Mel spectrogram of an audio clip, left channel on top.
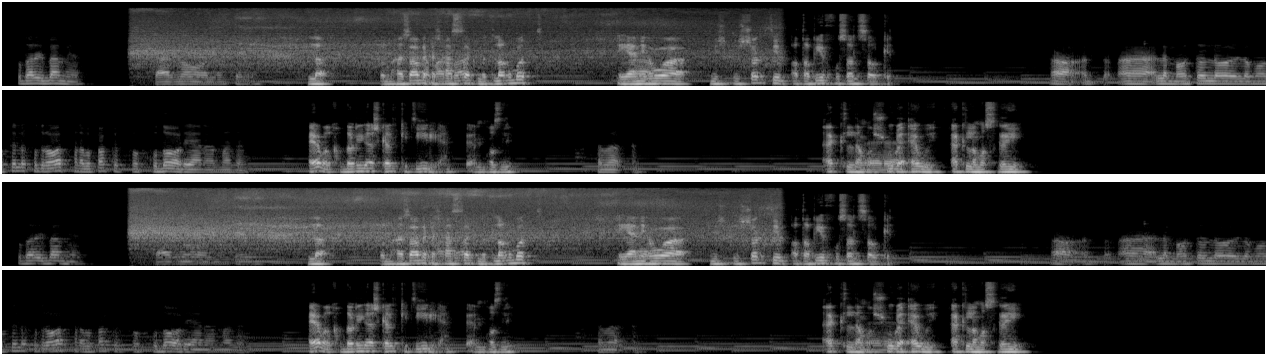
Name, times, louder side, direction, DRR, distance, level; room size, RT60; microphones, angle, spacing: voice 1, 0.2-0.8 1.5-2.6 4.2-4.7 6.3-6.5 10.5-15.1 18.6-19.0 21.2-21.7, left 6 dB, 65° left, 0.5 m, -34 dB
sound 1, 1.3-7.8, right 5 dB, 30° right, 0.8 m, -30 dB
sound 2, 1.7-21.3, right 2 dB, 70° right, 0.7 m, -48 dB
voice 2, 3.8-5.3 6.1-8.9 15.7-17.8 20.8-22.9, equal, ahead, 0.4 m, -25 dB
3.8 x 2.8 x 4.3 m
head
